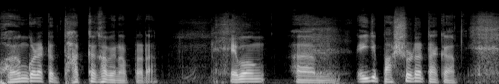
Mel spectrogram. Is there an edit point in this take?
no; 0 cuts

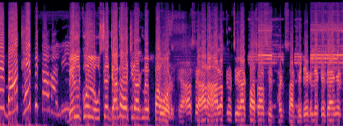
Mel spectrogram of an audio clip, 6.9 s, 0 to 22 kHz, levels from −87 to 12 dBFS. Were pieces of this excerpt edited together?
yes; 1 cut; at 3.5 s

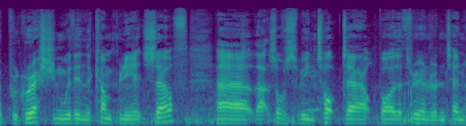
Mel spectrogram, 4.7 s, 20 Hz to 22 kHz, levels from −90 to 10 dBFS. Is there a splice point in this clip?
no; 0 cuts

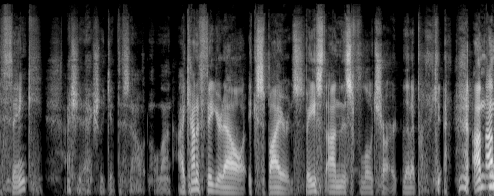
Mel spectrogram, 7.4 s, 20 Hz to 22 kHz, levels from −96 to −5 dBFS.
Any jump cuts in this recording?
yes; 4 cuts; at 2.3 s, 3.8 s, 4.4 s, 5.9 s

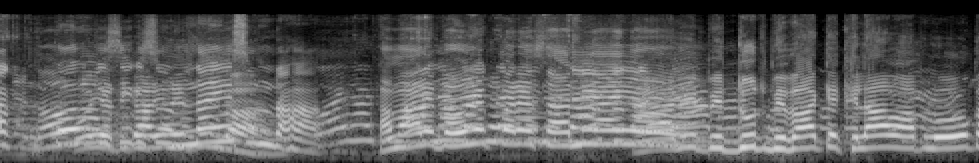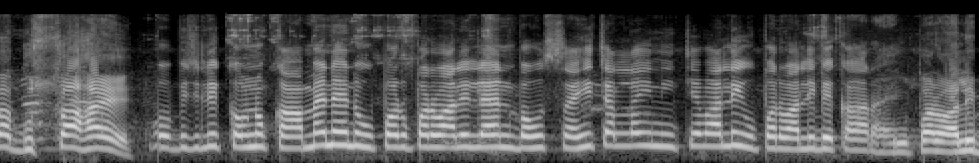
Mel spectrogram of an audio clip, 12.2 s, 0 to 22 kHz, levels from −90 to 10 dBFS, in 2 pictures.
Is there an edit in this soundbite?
yes; 1 cut; at 7.1 s

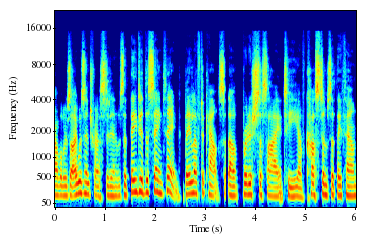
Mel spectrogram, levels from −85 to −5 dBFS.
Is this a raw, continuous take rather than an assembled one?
no; 1 cut; at 2.5 s

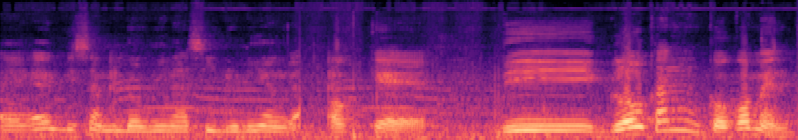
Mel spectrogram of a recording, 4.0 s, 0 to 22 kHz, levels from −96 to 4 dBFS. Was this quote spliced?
yes; 1 cut; at 1.5 s

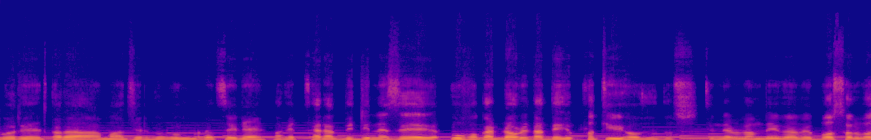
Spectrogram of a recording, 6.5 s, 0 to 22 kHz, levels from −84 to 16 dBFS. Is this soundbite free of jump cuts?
no; 2 cuts; at 2.0 s, 5.3 s

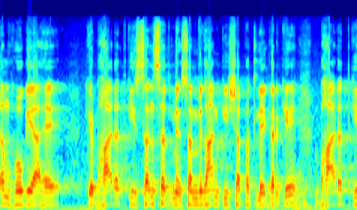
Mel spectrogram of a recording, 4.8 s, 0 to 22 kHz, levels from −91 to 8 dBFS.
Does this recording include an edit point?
no; 0 cuts

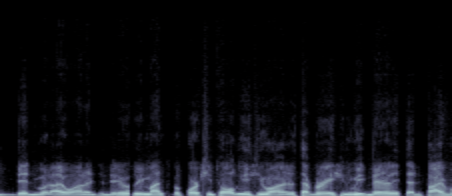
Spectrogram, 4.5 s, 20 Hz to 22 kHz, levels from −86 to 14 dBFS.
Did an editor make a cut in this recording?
yes; 1 cut; at 1.3 s

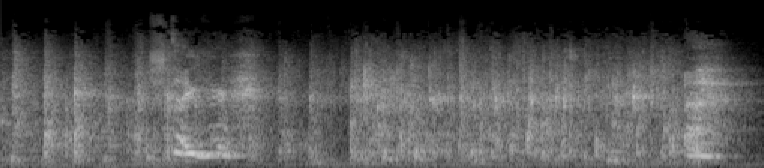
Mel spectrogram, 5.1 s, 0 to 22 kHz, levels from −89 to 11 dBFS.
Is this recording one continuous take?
yes; 0 cuts

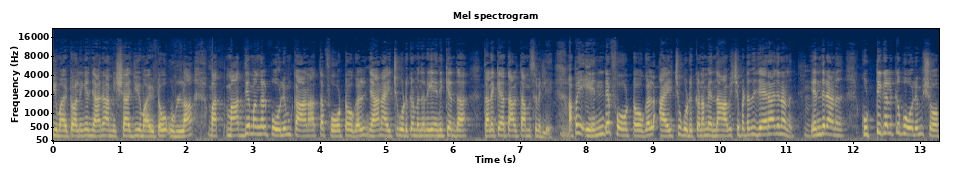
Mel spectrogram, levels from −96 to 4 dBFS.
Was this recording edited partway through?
no; 0 cuts

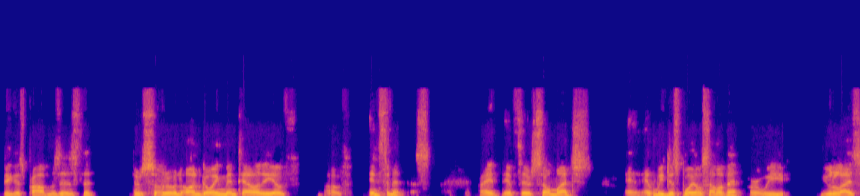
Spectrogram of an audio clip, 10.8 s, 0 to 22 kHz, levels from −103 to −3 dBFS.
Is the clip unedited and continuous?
yes; 0 cuts

